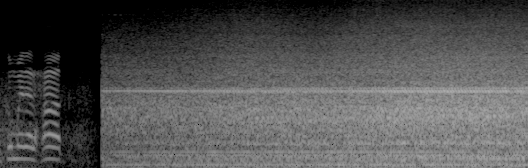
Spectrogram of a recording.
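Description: A combine harvester engine drones steadily and grows louder.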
